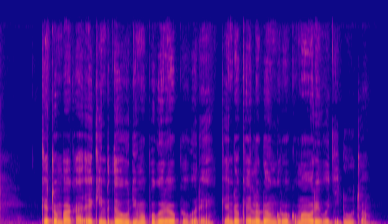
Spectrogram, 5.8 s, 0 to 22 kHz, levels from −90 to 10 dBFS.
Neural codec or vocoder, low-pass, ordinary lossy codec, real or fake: none; 19.8 kHz; none; real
